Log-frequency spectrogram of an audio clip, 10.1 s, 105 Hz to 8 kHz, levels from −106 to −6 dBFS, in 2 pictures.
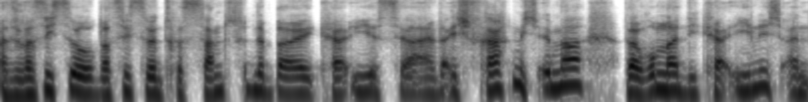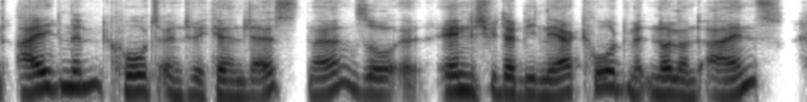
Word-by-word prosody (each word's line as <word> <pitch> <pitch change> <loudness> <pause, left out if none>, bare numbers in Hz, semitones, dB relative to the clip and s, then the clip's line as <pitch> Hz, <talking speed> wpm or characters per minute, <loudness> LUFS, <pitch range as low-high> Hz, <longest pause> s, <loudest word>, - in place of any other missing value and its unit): Also, 140 -1 0
was 145 -1 +1
ich 175 -3 +1
so 160 -5 +4
was 140 +3 -1
ich 165 - -1
so - - -2
interessant 150 +2 -2
finde 175 -2 -2
bei 150 -1 +1
KI 160 +4 -2
ist 160 - -6
ja - - -1
einfach 145 - -2
ich 160 - -1
frage 185 +6 +2
mich 195 - -1
immer, 210 +3 +4 0.2
warum 160 +2 +4
man 175 -1 +5
die 150 0 -6
KI 160 +4 -1
nicht 200 +1 -3
einen 155 - -3
eigenen 195 +6 +2
Code 165 -3 -1
entwickeln 135 -2 -3
lässt, 145 +7 -4
ne? 150 +8 -1
So, 150 -5 -2
ä - - -9
ähnlich 170 0 +2
wie - - -4
der 155 -1 +4
Binärcode 150 +8 +1
mit 150 -5 -5
0 145 -1 +1
und 130 -1 -6
1, 175 - -1
160 Hz, 230 wpm, -22 LUFS, 145-180 Hz, 0.2 s, man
